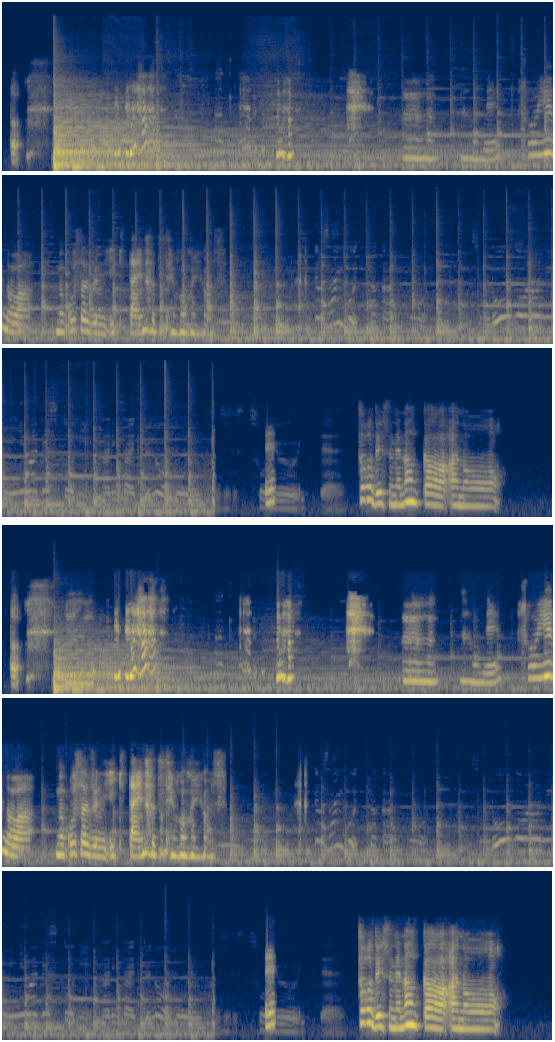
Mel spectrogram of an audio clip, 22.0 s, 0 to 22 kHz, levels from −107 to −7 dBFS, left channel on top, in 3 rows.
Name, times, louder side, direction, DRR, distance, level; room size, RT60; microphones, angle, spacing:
voice 1, 0.0-1.2 1.5-2.1 3.7-3.9 4.6-4.9 5.3-5.8 6.1-6.7 7.0-7.8 8.1-10.2 18.2-18.3 19.5-21.3, right 7 dB, 85° right, 0.3 m, -30 dB
sound 1, 0.7-17.5, left 4 dB, 80° left, 0.7 m, -42 dB
voice 2, 1.0-1.5 2.8-3.6 3.8-4.0 4.4-5.2 7.2-7.5 10.2-13.0 13.6-19.3, left 1 dB, 25° left, 7.6 m, -54 dB
head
